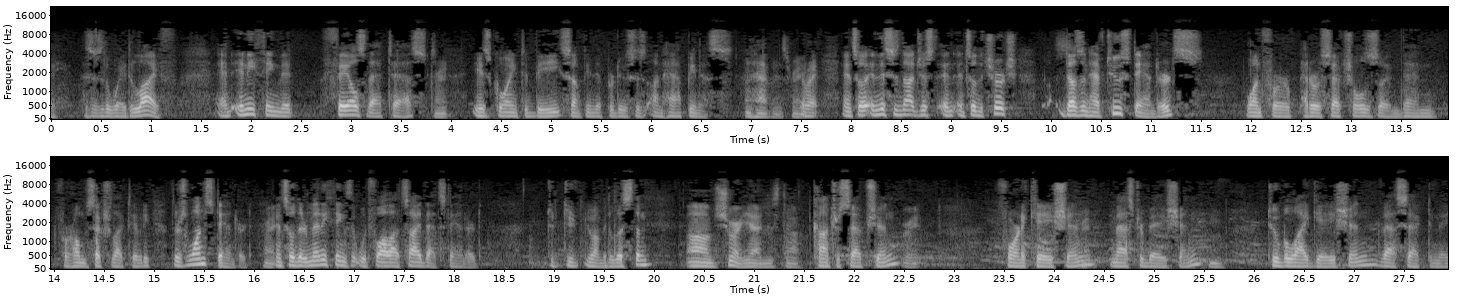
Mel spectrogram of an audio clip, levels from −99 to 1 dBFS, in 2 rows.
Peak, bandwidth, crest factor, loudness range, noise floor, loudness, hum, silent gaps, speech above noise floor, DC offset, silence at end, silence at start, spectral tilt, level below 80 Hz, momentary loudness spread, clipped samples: -10 dBFS; 13 kHz; 22 dB; 4 LU; -55 dBFS; -32 LUFS; none; none; 23 dB; under 0.1%; 0 s; 0 s; -5 dB/octave; -68 dBFS; 13 LU; under 0.1%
